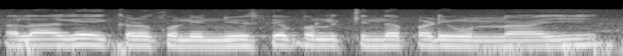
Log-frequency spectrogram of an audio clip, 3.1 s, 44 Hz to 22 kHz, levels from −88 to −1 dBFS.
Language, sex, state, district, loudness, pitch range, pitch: Telugu, male, Telangana, Hyderabad, -13 LUFS, 135-145 Hz, 140 Hz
